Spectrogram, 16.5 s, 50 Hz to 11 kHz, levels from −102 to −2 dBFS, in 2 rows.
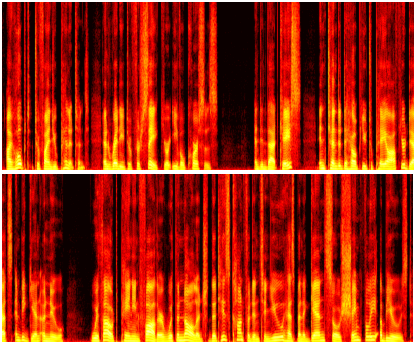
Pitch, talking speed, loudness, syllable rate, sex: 160 Hz, 170 wpm, -20 LUFS, 5.0 syllables/s, female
